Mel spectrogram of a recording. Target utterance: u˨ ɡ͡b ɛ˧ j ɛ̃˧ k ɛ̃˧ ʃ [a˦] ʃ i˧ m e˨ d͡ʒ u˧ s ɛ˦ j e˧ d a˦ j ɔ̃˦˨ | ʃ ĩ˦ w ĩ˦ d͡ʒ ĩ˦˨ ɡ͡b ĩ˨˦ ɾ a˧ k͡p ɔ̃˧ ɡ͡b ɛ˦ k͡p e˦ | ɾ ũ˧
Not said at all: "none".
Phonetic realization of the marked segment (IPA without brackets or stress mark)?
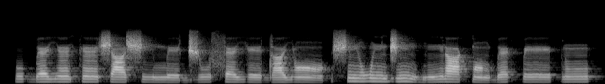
a˦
